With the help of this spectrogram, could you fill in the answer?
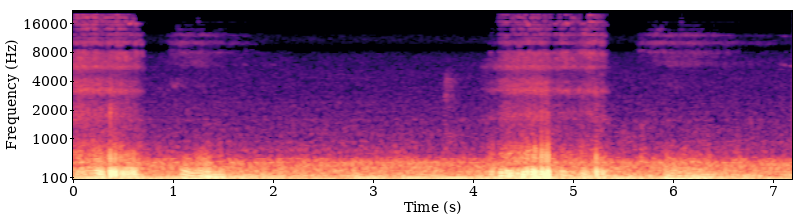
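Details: A sleepy Shiba Inu, Kotetsu, dozes cuddled close and gives heavy, loud snores: rough, throaty low rumbles in two main bursts, near the start and around the middle, over steady quiet breathing indoors.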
